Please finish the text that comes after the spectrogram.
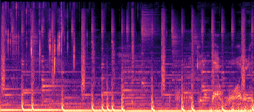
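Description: Steady drips of water fall from inside a Chevy taillight housing one after another in an uneven rhythm, close by, over a low constant hum.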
